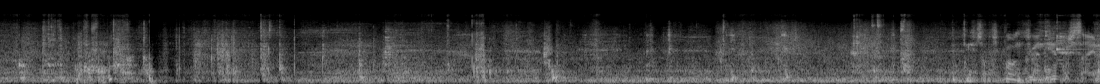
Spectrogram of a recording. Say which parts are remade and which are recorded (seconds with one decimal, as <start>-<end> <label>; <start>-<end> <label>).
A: 0.0-1.2 recorded; 1.2-3.3 remade; 3.3-9.4 recorded; 9.4-10.3 remade; 10.3-11.0 recorded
